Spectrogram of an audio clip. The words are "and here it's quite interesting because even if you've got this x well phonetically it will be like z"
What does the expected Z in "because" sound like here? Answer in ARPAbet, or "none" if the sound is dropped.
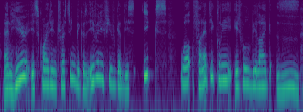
Z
